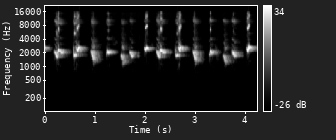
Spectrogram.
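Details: Yellow-vented bulbul in sweet long song for tutoring or luring others: a run of short liquid notes, each often doubled, repeated about three per second without pause.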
